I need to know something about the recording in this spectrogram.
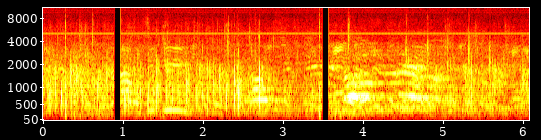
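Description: Several men's voices shouting and calling over one another at once, with scattered small knocks. The sound breaks off briefly twice, about a second in and again past the middle.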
